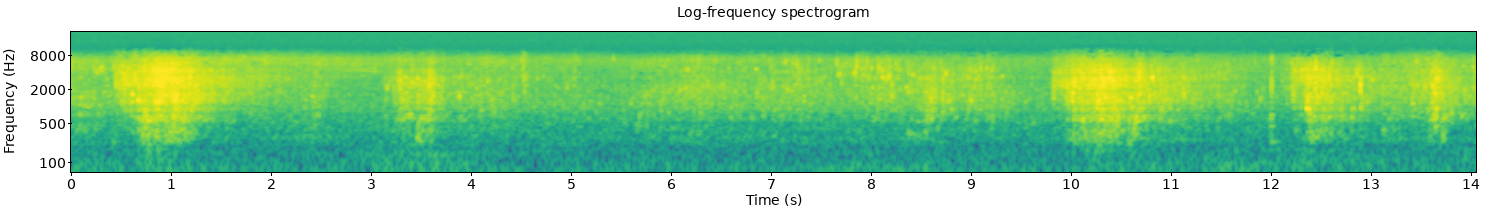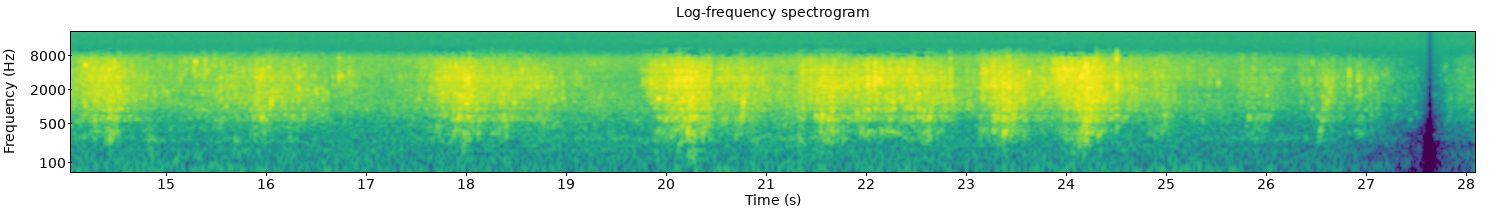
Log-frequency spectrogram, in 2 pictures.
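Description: Faint flowing-water ambience, like a stream or gently moving water, swelling and fading every second or two, with a short dropout near the end.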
